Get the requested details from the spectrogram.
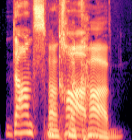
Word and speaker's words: Danse Macabre: Danse Macabre. – I don't know why. – Some people don't even pronounce the R on the end. So you just say Danse Macabre. – Danse Macabre.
